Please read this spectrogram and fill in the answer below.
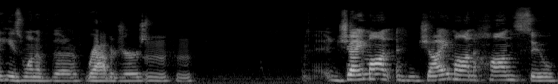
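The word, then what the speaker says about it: Djimon: one of the ravagers jaimon jaimon hansu so we said this wrong there is no d pronounceable in that no i know there's no d in there i told you as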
